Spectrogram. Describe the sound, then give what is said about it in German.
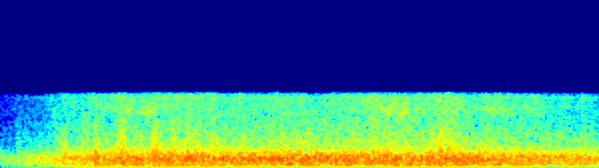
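A steady, dense low roar rumbles continuously after a quick fade-in: ground vibrations from a strong storm moving over the sea toward the coast, recorded by a seismometer and converted into audible sound. A churning wash of noise with no voices. “So klingen Erschütterungen im Erdboden, wenn ein kräftiger Sturm übers Meer Richtung Küste zieht, aufgezeichnet von einem Erdbebenmessgerät.”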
